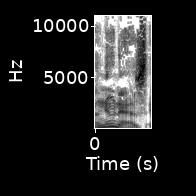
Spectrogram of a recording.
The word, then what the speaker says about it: Nunes: It's just Nunez. It's not that hard. – No, but it should be fucking Nunez. – No, but it's not. Nunez. He's not from like Guatemala.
